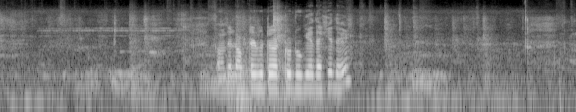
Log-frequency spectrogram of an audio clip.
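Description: Pigeons cooing inside a loft, a burst of several deep, rhythmic coos rising for a couple of seconds, close by, with someone talking before and around it and faint chirps in the background.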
